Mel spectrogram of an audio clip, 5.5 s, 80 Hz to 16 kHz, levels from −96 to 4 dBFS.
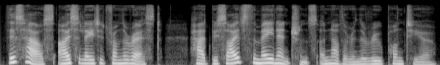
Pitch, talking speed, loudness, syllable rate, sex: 180 Hz, 175 wpm, -18 LUFS, 5.6 syllables/s, female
